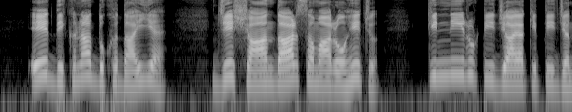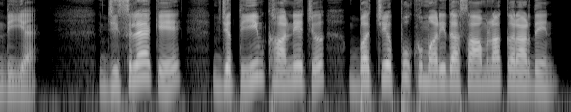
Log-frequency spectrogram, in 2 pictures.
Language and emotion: Dogri, sad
